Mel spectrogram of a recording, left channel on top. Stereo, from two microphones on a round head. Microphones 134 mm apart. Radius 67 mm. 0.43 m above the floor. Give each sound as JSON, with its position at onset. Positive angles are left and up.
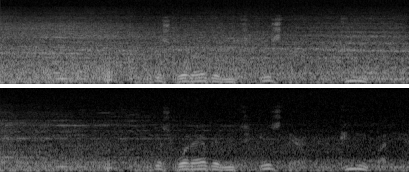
{"t": 1.6, "sound": "a man speaking", "side_deg": 75}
